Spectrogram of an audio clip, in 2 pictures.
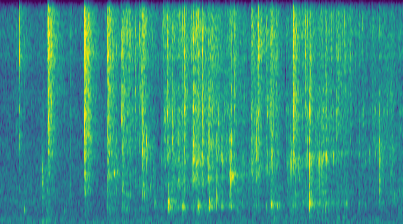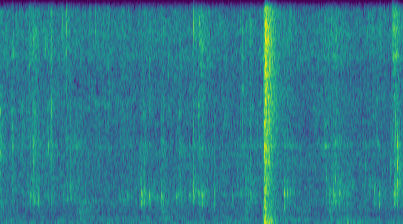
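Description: Irregular light metallic clicks and crackles from the aluminium soda-can cooker being handled, then one sharp knock about seven seconds in.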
